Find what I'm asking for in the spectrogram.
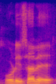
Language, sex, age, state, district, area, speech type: Odia, male, 60+, Odisha, Kendrapara, urban, spontaneous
